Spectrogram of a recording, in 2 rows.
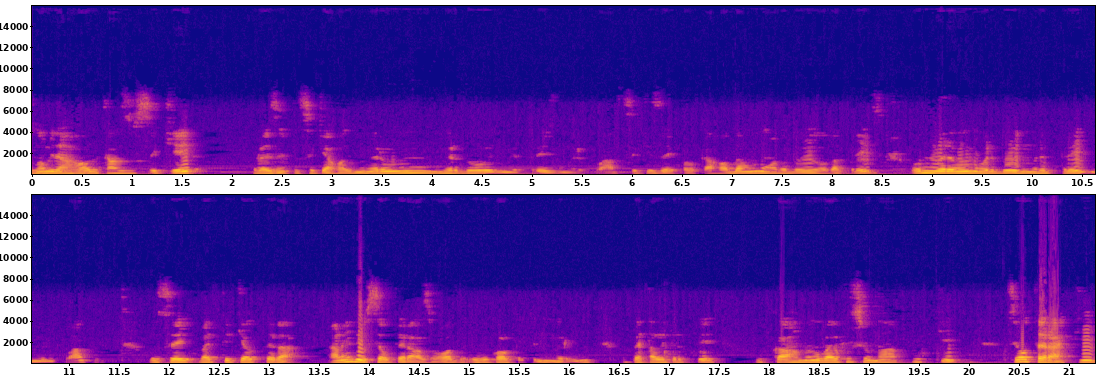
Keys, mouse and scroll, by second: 2.5 right click, 3.1-3.4 middle drag, 4.0 right click, 4.6 right click, 5.5 right click, 6.1-6.7 middle drag, 8.0-8.4 middle drag, 14.5 right click, 15.3 click, 15.9 click.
